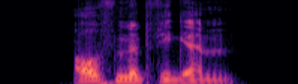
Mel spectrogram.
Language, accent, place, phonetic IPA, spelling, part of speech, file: German, Germany, Berlin, [ˈaʊ̯fˌmʏp͡fɪɡəm], aufmüpfigem, adjective, De-aufmüpfigem.ogg
- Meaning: strong dative masculine/neuter singular of aufmüpfig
